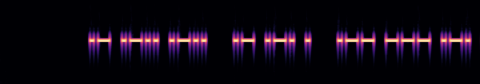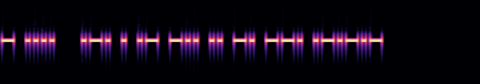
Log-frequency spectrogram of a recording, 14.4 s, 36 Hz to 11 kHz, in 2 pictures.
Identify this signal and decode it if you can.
Morse code, heard as a keyed tone, about 19 wpm, 700 Hz. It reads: ALL ARE WORTH READING.
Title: Sentences from Top 1000 Words - Review Part 3 - 20wpm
